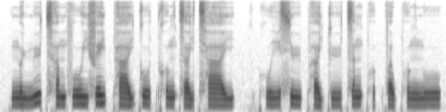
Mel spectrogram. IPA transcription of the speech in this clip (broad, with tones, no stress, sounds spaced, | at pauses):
n̪ ɵ˨˩ ɥ m yː˥ t͡sʰ ɐ˧ m f uː˧ j f e˥ j pʰ aː˨˥ j k uː˧ t̚ kʰ ʊ˧ ŋ t͡s ɐ˨˥ j t͡sʰ aː˧ j | kʷʰ iː˨˥ s yː˧ pʰ ɐ˨ j k yː˨ t͡s ɐ˥ ŋ pʰ ʊ˨ k̚ f ɐ˨˥ w pʰ ʊ˧ ŋ n̪ uː˧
